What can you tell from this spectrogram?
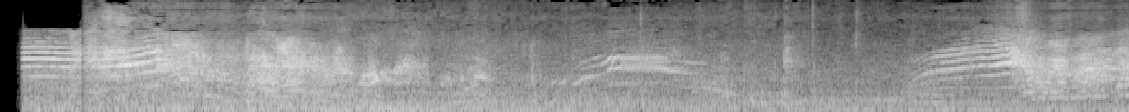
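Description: Cats yowling and caterwauling in a fight. A long, loud yowl opens it, a shorter wail comes about three seconds in, and a rising yowl builds near the end.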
